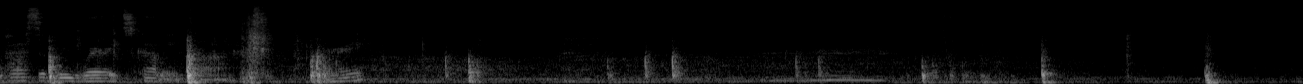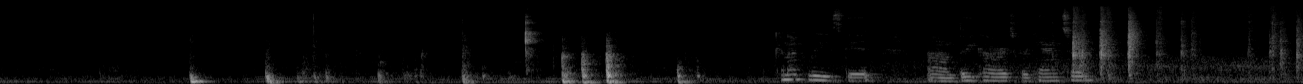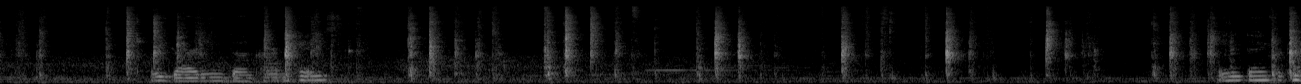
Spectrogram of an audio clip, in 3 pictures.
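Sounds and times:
cards tapping and clicking: 23.5s - 39.0s.

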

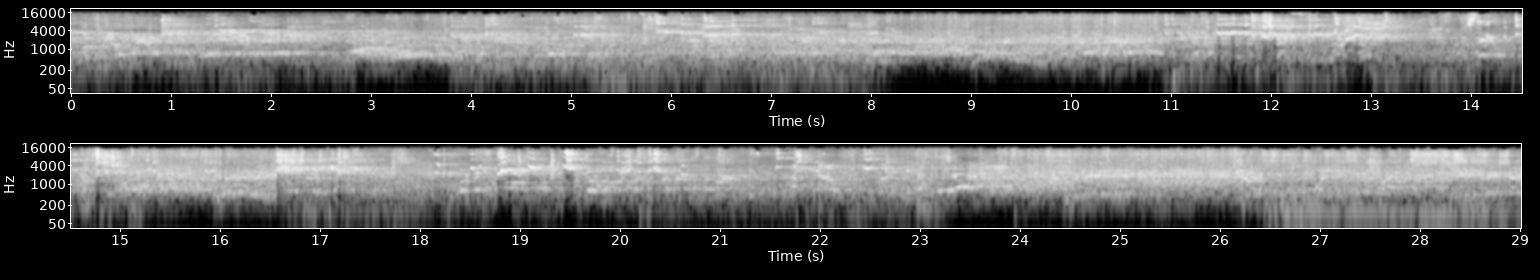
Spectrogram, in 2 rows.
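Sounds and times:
indistinct shouts and talk: 0.0s - 29.0s.

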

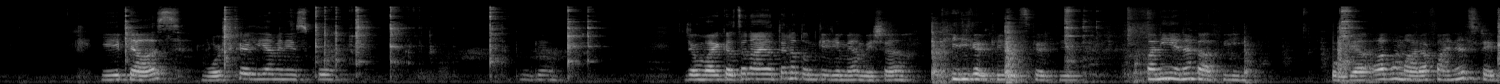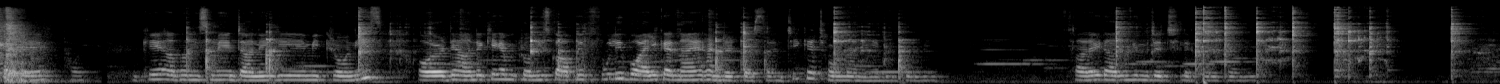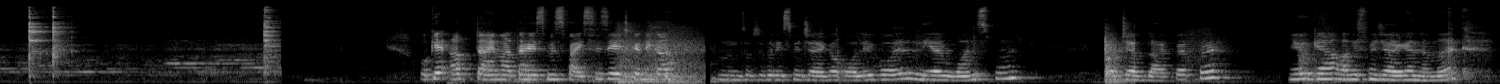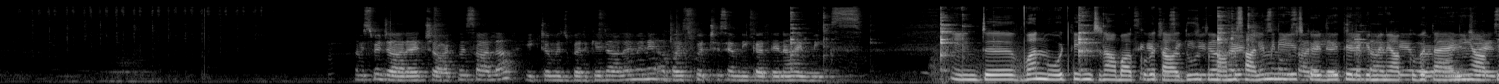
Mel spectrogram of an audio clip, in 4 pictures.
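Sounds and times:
metal spoon clinking on glass bowl: 26.1s - 30.9s, 55.7s - 56.1s, 57.0s - 57.8s.

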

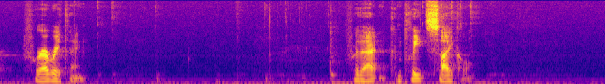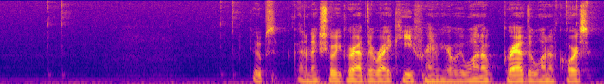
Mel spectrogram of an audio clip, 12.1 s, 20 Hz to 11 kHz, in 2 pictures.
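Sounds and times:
low steady hum: 0.0s - 12.0s
computer mouse clicks: 0.9s - 1.7s, 6.5s - 6.8s, 8.2s - 8.6s.

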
